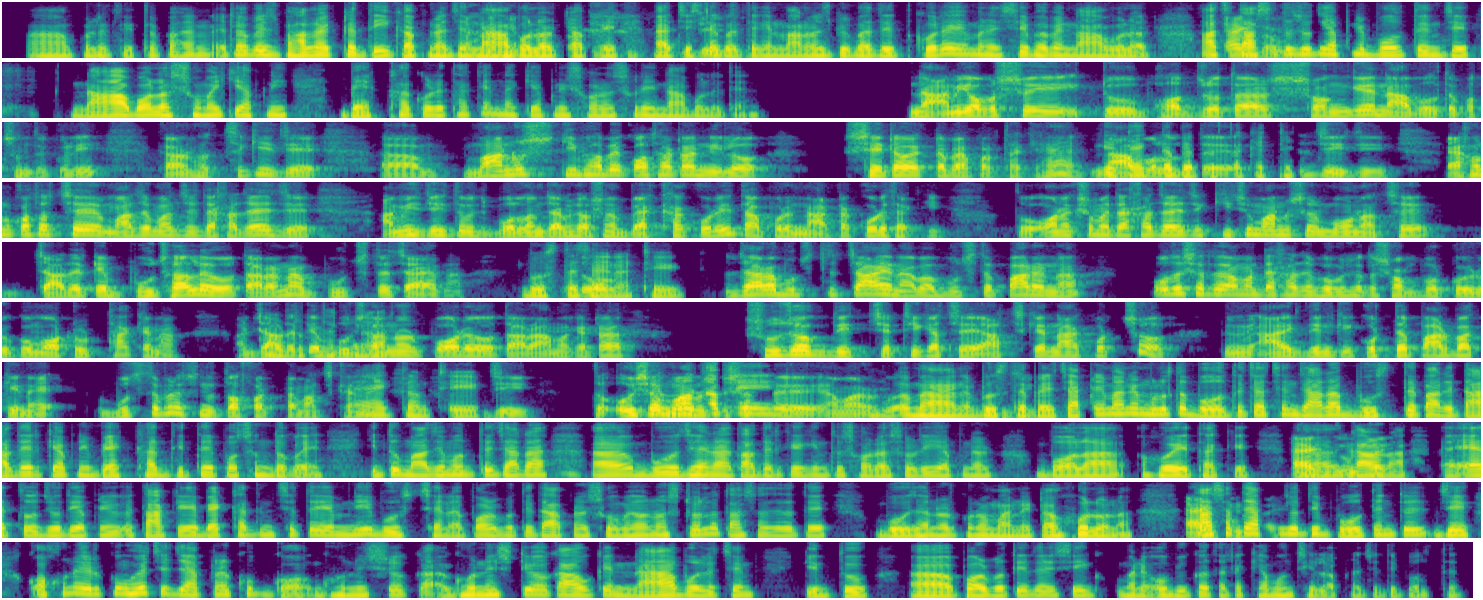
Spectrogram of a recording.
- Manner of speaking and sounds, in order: other background noise; chuckle
- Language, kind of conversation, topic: Bengali, podcast, চাপের মধ্যে পড়লে আপনি কীভাবে ‘না’ বলেন?
- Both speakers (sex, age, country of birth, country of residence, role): male, 20-24, Bangladesh, Bangladesh, guest; male, 25-29, Bangladesh, Bangladesh, host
